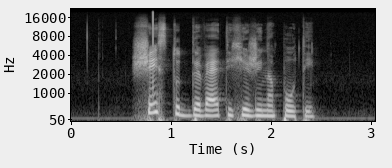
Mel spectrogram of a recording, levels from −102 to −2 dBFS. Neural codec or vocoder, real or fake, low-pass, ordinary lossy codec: none; real; 19.8 kHz; none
